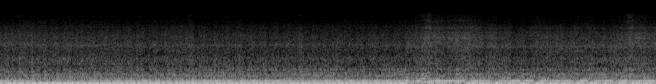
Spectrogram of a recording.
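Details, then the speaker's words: V8 after correcting ignition timing (it had been set from the wrong TDC marks on the balancer) by turning the distributor: deep even burble picking up cleanly on throttle with no misfire or stumble, idle needing to be turned down; normal revving. "yeah and now this thing is Rev right up got to turn the idle down"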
